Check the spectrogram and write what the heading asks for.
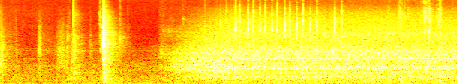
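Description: A few soft steps and a sharp click, then about two seconds in a steady rushing whir with a faint hum rises quickly and holds as a Trotec laser cutter's fan starts up. A quick run of light ticks sits on top of the whir soon after.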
